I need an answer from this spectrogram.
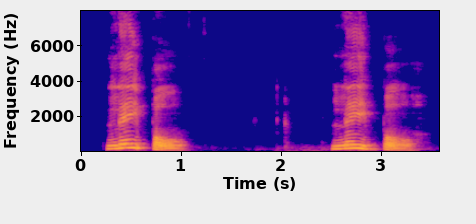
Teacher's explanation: Hierbij klinkt de schwa als een o.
